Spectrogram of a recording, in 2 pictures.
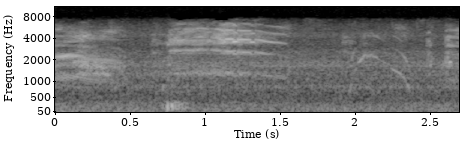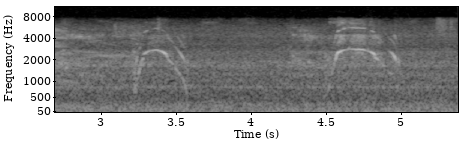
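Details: At a New Zealand nest on 23 August 2020, 11:24 am, a royal albatross chick fed by its mother gives a harsher, layered call and then separate arched squeals spaced about a second apart, with a thump and constant wind.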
